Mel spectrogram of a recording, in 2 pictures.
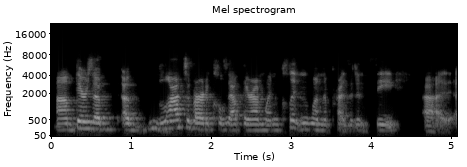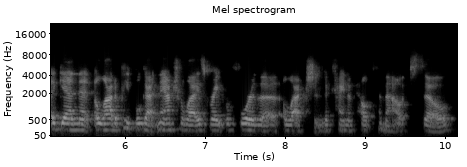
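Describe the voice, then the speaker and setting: A woman immigration attorney chats over a video call, loose and conversational with plenty of fillers. Her voice is bright and forward. The call audio is a little dull and lo-fi. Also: fairly low pitch, fairly even intonation, fairly quick. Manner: chatty, many fillers. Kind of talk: video call panel discussion.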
